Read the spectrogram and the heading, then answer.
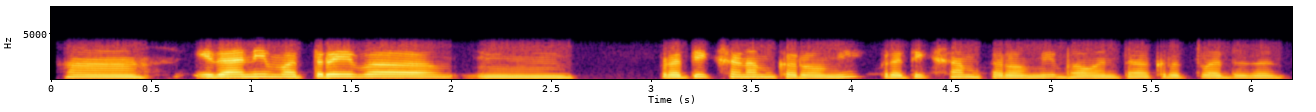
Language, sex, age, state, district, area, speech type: Sanskrit, female, 18-30, Karnataka, Uttara Kannada, rural, conversation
